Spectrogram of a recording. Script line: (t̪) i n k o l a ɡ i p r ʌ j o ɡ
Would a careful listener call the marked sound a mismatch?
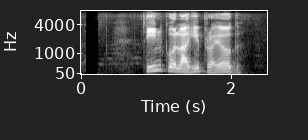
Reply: no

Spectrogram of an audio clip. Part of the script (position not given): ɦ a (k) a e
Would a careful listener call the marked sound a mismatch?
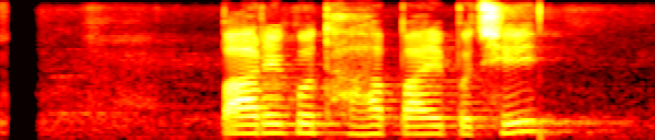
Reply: yes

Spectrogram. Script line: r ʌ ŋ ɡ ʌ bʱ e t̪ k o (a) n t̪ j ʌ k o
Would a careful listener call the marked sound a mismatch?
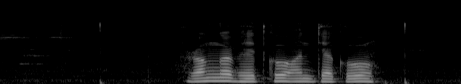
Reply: yes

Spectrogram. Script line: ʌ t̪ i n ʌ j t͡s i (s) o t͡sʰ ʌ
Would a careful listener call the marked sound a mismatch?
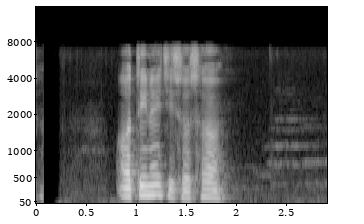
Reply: no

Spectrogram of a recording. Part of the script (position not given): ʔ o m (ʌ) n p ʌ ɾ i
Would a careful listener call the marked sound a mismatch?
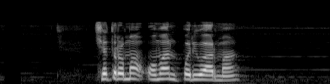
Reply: yes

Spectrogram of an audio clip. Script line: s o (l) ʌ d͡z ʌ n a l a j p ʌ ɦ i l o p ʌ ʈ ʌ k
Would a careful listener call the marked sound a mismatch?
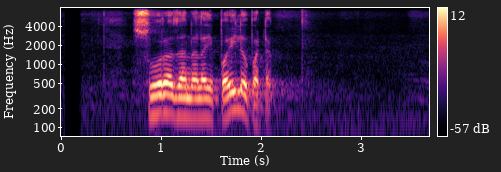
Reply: yes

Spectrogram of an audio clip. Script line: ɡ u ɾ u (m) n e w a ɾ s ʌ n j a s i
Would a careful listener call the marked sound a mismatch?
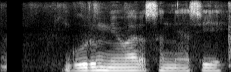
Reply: yes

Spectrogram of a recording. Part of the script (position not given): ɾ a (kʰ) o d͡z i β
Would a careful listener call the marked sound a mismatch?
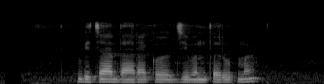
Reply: yes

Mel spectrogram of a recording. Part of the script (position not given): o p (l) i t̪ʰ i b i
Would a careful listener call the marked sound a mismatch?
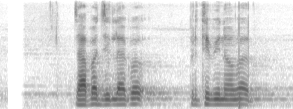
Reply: yes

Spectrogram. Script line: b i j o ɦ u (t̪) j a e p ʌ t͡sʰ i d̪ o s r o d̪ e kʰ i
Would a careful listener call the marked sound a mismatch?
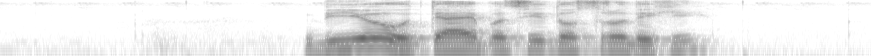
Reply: no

